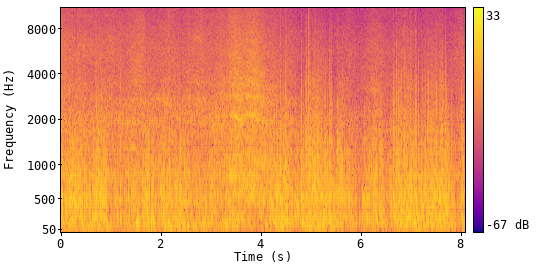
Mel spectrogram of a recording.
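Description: A freight train rushes through close by with a loud roar.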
